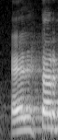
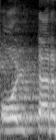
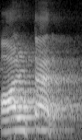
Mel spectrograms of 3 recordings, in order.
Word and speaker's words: alter: एल्टर नहीं बोलेंगे, ऑल्टर बोलेंगे। क्या बोलने वाले हैं? ऑल्टर।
